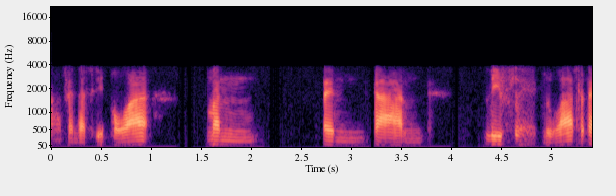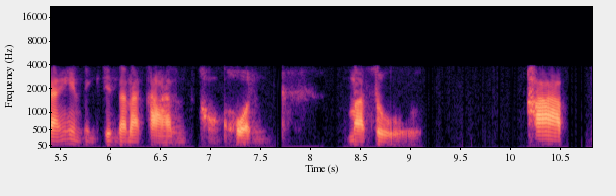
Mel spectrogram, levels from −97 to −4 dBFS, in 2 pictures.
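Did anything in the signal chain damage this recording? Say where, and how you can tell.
Yes. At the codec stage, the whole clip has passed through the AMR narrowband mobile codec at a very low rate, and the damage is heavy. The speech sits between about 300 Hz and 3.7 kHz with nothing above, and the voice has the buzzy, synthetic texture of a vocal-tract model driven by sparse pulses. The strongly buzzy, synthetic quality of that texture points to a bitrate near the bottom of the AMR-NB range, around 5.9 kbps.

On the radio and network side, there are lost AMR speech frames in two places. From 4.66 to 4.84 s, about 140 ms of audio is missing, scattered across roughly 200 ms, with the longest gap about 80 ms. There the decoder keeps replaying the last good pitch and vocal-tract settings at falling gain, so the sound smears, sags toward silence, and then returns weak and rough. From 6.62 to 6.74 s, a shorter 40 ms loss, which fits two 20 ms frames, gives a brief dip or warble.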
